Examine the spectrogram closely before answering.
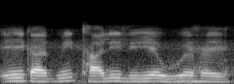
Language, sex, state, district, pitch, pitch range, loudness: Hindi, male, Uttar Pradesh, Lucknow, 140 Hz, 130-150 Hz, -16 LUFS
